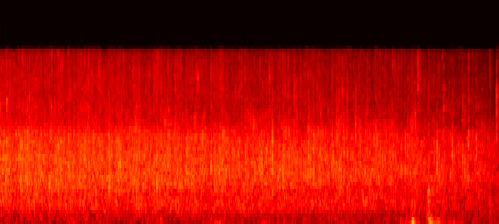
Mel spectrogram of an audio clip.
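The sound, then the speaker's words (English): An audience claps to welcome a music pastor. Sustained, even applause fills the whole stretch and thins slightly near the end. “Let's give Tom a good hand of welcome.”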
